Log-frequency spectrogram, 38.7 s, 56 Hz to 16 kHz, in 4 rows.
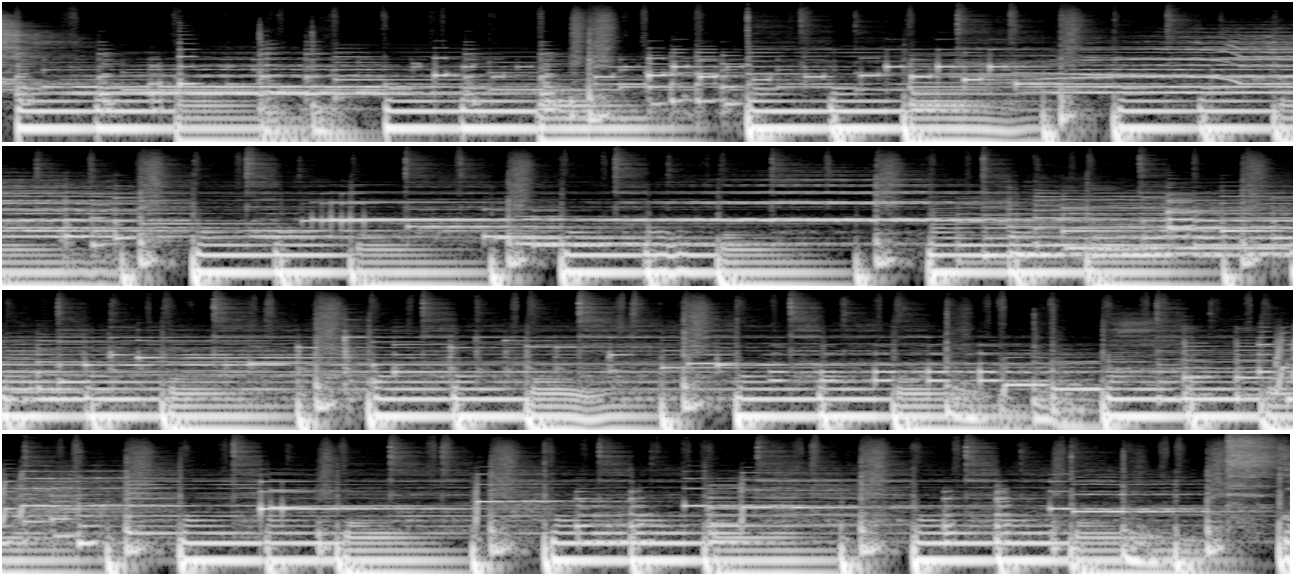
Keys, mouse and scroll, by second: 0.7 x, 2.2 middle click, 2.7-3.2 scroll down 2, 2.9 middle click, 3.2-4.6 shift+scroll up 3, 3.4 shift+middle click, 4.6 2, 4.8 click, 5.0 middle click, 5.4 click, 7.1 click, 8.7 click, 8.7 middle click, 9.5 middle click, 10.4 1, 10.5 click, 10.7 middle click, 11.3 click, 12.2 click, 13.4 middle click, 13.8 shift+middle click, 14.3 middle click, 15.3 click, 16.0 middle click, 16.4 middle click, 16.7 middle click, 17.1 shift+middle click, 17.3 shift+middle click, 17.9 alt+click, 18.2 middle click, 19.0 g, 21.4 click, 21.6 middle click, 22.0 middle click, 22.7 click, 22.9 middle click, 23.4 click, 24.3 middle click, 24.7 click, 24.9 middle click, 25.3 click, 26.1 middle click, 26.4 middle click, 27.0 click, 27.5 middle click, 28.0 click, 28.3 middle click, 29.0 click, 29.3 middle click, 30.0-32.5 scroll down 9, 30.2 middle click, 30.9 middle click, 31.4 middle click, 31.6 Tab, 32.0 shift+middle click.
